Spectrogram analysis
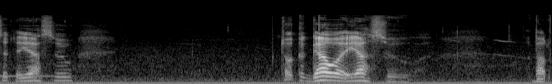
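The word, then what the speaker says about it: Ieyasu: Iyasu, they pronounce it, Iyasu.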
